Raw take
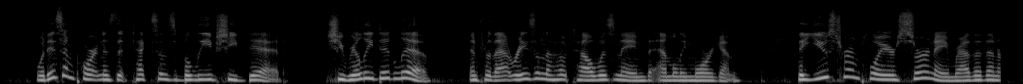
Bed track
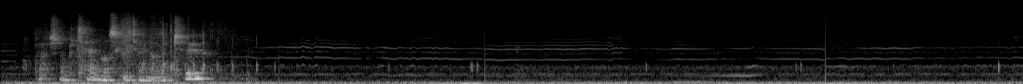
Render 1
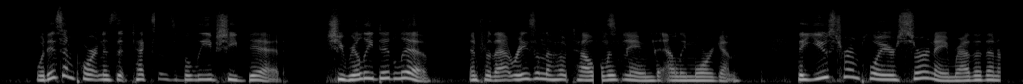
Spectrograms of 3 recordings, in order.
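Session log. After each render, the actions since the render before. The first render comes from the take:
0:01.55–0:02.18: fade in, from −20 dB
0:05.93–0:06.76: all-pass dispersion lows, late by 93 ms, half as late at 2,100 Hz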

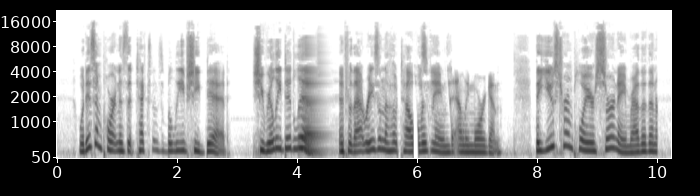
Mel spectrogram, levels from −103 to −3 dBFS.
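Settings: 0:01.47–0:02.06: high-frequency loss of the air 110 metres
0:03.99–0:04.77: flutter between parallel walls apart 4.1 metres, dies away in 0.52 s
0:06.57–0:07.34: Butterworth low-pass 3,300 Hz 96 dB per octave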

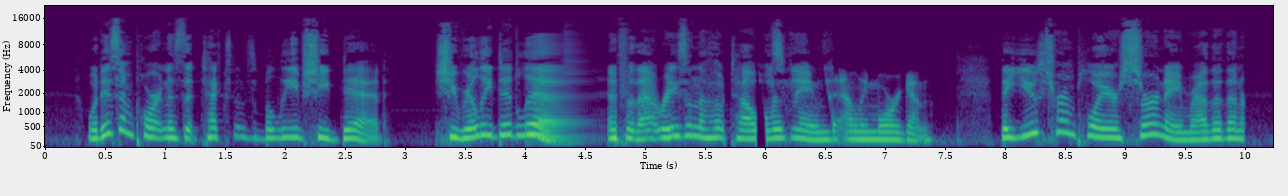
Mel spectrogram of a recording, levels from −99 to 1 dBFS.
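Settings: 0:04.79–0:05.35: double-tracking delay 23 ms −9 dB
0:07.30–0:08.35: high-frequency loss of the air 120 metres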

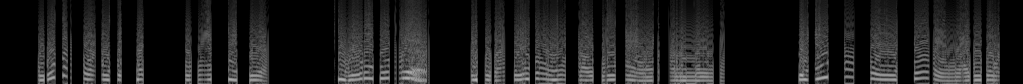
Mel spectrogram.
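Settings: bit reduction 5 bits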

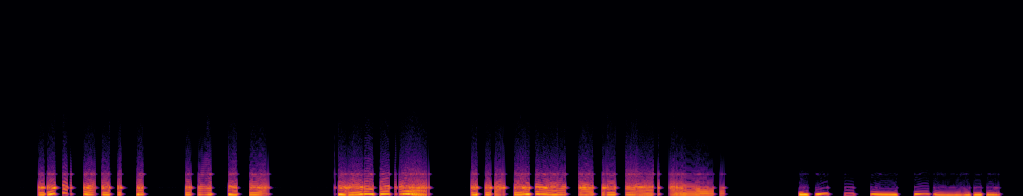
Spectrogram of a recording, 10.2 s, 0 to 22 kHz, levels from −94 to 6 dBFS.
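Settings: low-pass filter sweep 1,100 Hz → 170 Hz, 0:06.74–0:08.16
hollow resonant body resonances 260/980/2,500 Hz, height 17 dB, ringing for 50 ms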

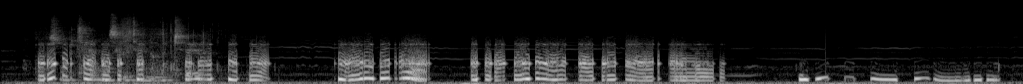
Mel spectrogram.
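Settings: mix in bed track −6.5 dB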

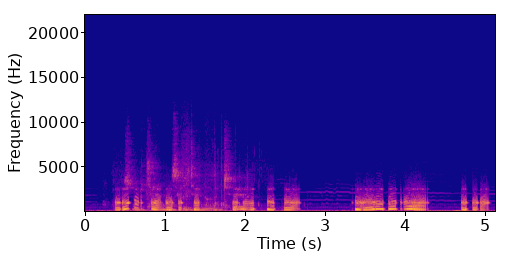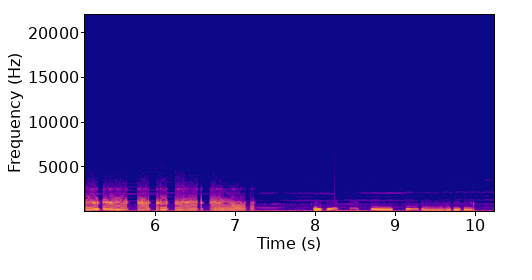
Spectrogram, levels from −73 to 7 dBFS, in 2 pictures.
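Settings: level +3.5 dB

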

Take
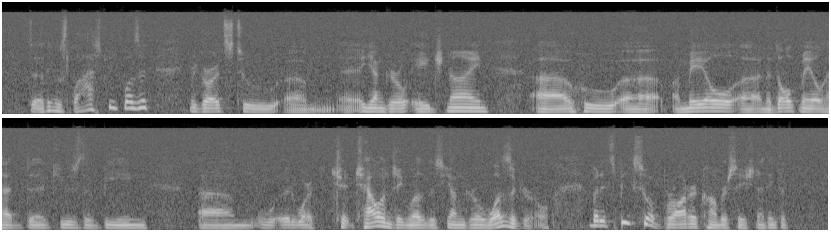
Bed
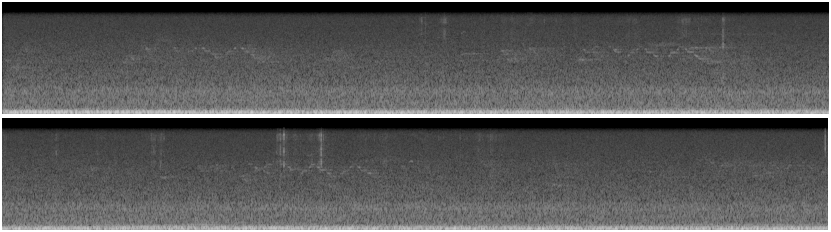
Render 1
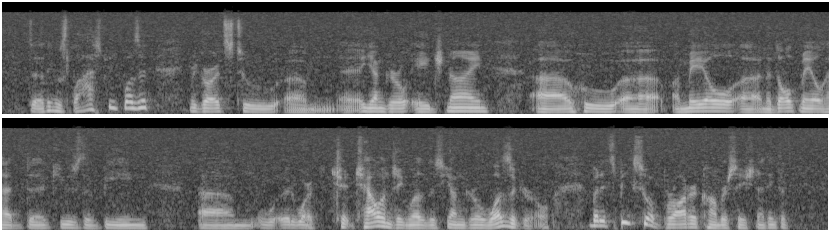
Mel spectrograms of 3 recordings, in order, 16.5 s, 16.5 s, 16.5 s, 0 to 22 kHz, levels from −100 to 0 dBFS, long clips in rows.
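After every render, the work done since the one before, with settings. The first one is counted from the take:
broadband denoise 11 dB, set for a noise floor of −40 dBFS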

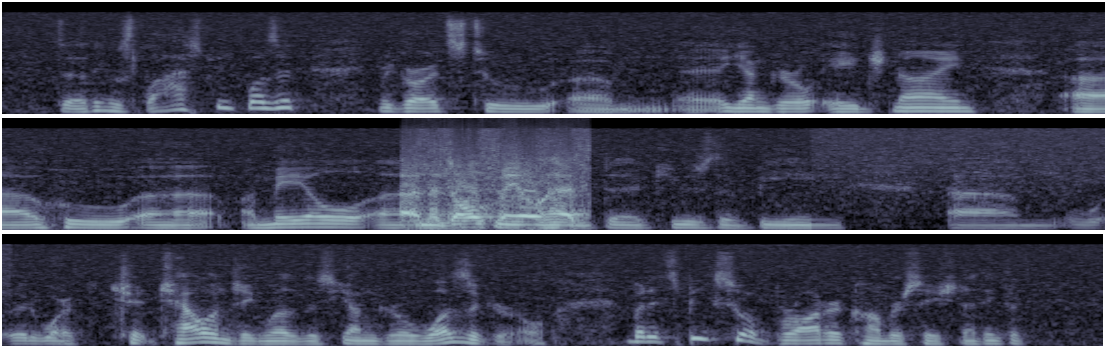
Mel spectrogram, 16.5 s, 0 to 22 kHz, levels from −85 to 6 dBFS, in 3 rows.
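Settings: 0:07.50–0:08.45: mid-hump overdrive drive 32 dB, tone 5,500 Hz, clips at −11.5 dBFS
0:09.55–0:11.07: tilt shelving filter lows −8 dB, about 890 Hz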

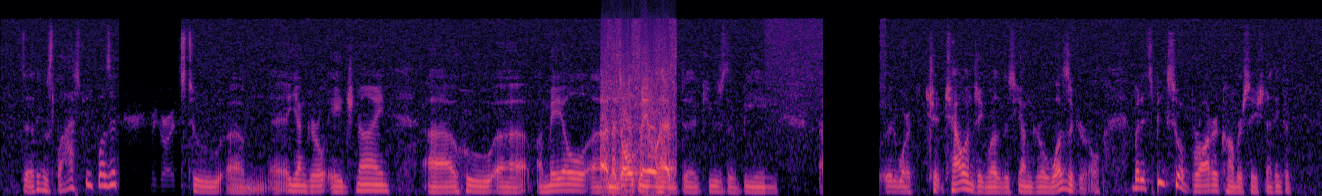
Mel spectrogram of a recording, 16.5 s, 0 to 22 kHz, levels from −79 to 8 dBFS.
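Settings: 0:01.48–0:02.26: resonant band-pass 1,700 Hz, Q 5.6
0:10.28–0:10.99: silence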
